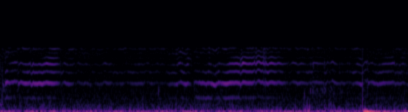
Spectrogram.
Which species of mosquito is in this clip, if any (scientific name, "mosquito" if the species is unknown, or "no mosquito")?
mosquito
